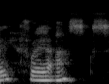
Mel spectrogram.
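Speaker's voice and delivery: ordinary delivery, nothing marked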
